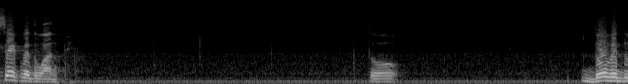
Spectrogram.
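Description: An older man speaks calmly in short phrases, with long pauses.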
